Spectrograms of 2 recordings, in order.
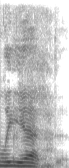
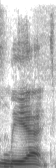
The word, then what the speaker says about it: Liette: tell me your last name how's that liette liette man I was trying to read the spelling it really messed me up so I apologize but Mr liette yes welcome to the show thank you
